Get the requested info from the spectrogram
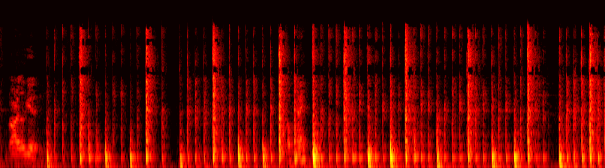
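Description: Pens drumming on a wooden tabletop, quick rhythmic patterns of sharp taps and knocks like a beatboxed drum beat, with brief pauses twice.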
